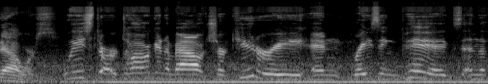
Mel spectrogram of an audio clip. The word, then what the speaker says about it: charcuterie: enough this weekend I feel confident calling it charcuterie like I'm okay with it but we're about eight hours we start talking about charcuterie and raising pigs and the thing is is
